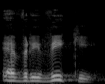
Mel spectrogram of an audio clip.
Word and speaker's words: Eurydice: In Greek, the name Eurydice is pronounced Evrydiki, and I chose to sing that into the score as Orpheus goes down to search for his lost love.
